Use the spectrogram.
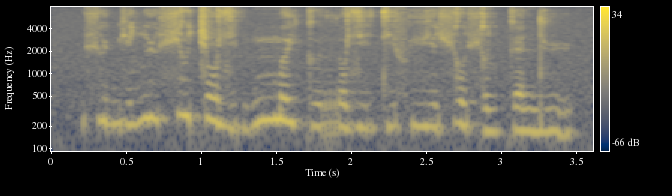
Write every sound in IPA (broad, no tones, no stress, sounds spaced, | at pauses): ç y bʲ ɛ ʎ y ç ɯ c o zʲ ɛ b mː ə j k ɯ r o zʲ ə j tʲ ɛ f vʲ ə ç o ç ɔ ʎ k ɛ n d y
